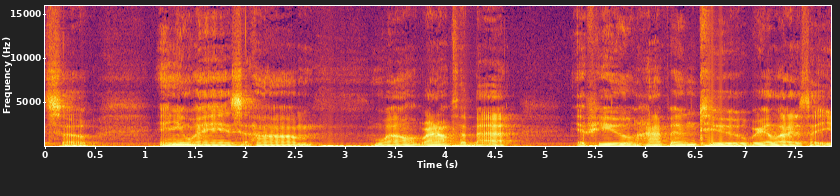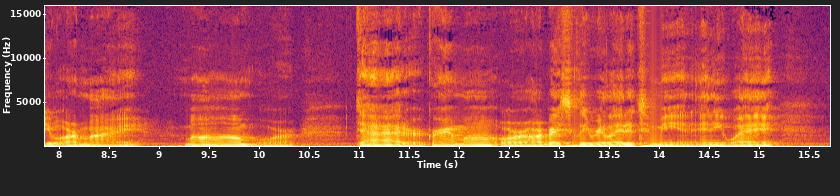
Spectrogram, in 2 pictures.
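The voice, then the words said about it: Lispy, slightly off speech. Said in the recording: “sorry if my voice sounds weird. I sound kind of lispy, I know. I had a couple teeth pulled”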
